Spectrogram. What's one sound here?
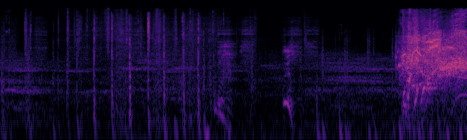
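Footsteps scuff across a hard floor.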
